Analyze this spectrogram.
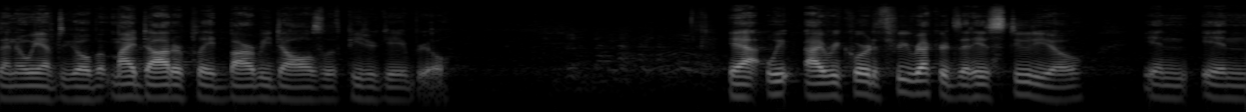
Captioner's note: laughter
